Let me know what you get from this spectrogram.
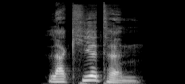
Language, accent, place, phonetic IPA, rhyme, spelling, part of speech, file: German, Germany, Berlin, [laˈkiːɐ̯tn̩], -iːɐ̯tn̩, lackierten, adjective / verb, De-lackierten.ogg
- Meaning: inflection of lackieren: 1. first/third-person plural preterite 2. first/third-person plural subjunctive II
